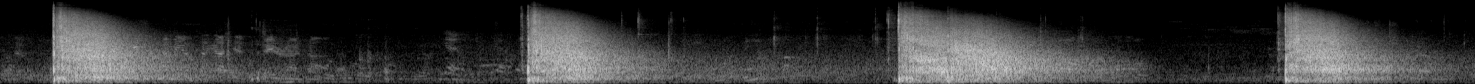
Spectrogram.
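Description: Black powder muzzleloader shots at an NMLRA primitive shooting range: four loud, sharp booms spaced a few seconds apart, each with a long rolling tail that fades slowly before the next report.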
